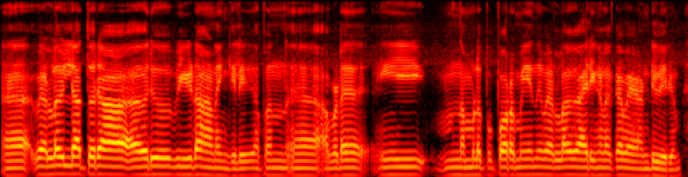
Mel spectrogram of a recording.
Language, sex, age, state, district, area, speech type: Malayalam, male, 45-60, Kerala, Wayanad, rural, spontaneous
